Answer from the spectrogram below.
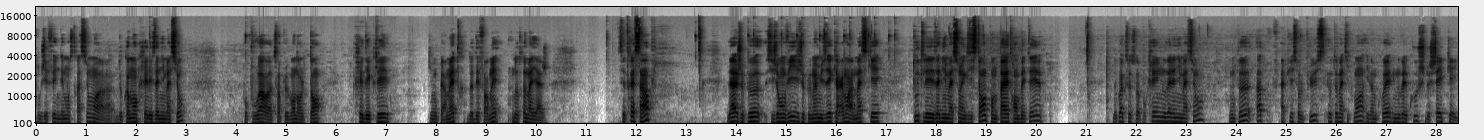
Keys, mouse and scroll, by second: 0.8-3.9 drag, 4.2-7.3 drag, 13.2 click, 14.2 click, 14.8 click, 15.2 click, 15.7 drag, 16.2-16.8 drag, 17.1-17.5 drag, 17.5-18.6 scroll down 1, 18.6 scroll down 1, 25.2-28.3 drag.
